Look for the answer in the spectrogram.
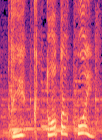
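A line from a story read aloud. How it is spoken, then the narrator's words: Shouting. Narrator (Russian): первым крикнул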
